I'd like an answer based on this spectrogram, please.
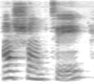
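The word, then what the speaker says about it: enchanté: french it's ashanti so whether it's masculine or feminine it is the same pronunciation but remember ladies when you actually say enchante if you write it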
